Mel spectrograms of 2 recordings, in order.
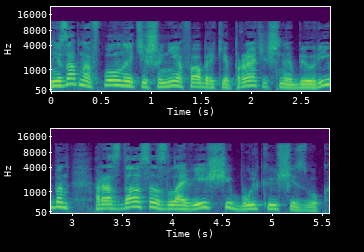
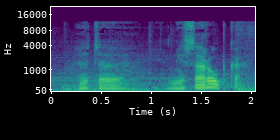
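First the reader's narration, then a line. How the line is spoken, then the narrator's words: Quiet. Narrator (Russian): тихо произнес Хантон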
